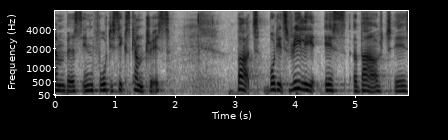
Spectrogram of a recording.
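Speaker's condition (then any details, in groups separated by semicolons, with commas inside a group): No condition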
